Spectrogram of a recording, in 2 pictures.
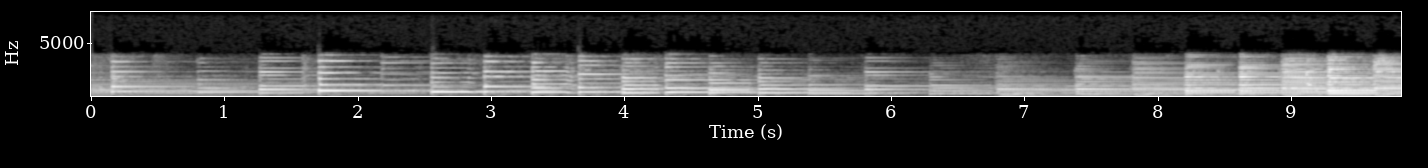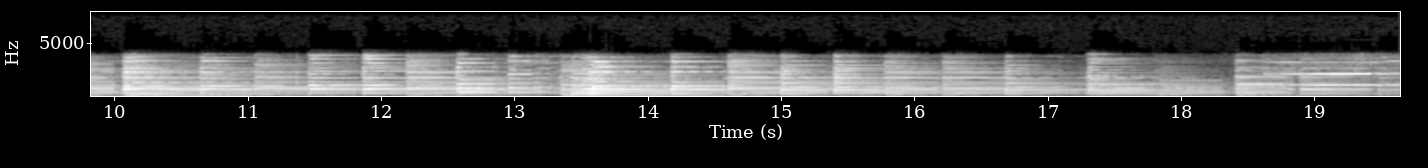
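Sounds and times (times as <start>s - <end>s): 
guitar playing a sonata: 0.0s - 19.6s
violin playing a sonata: 18.4s - 19.6s.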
